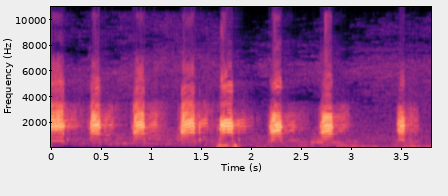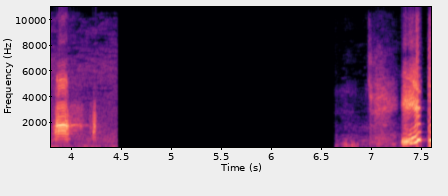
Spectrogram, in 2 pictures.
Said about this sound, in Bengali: এটা হলো হাঁস। হাঁসকে ইংরেজিতে বলে ডাক।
